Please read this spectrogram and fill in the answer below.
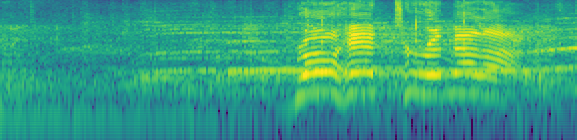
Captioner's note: crowd cheering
